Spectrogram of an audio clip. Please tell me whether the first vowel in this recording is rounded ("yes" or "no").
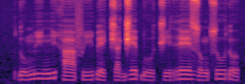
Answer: yes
